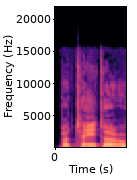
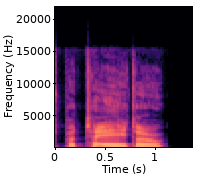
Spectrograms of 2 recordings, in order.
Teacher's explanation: if I say the word potato, the accent is on the second syllable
